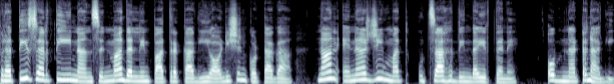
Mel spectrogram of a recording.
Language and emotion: Kannada, happy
